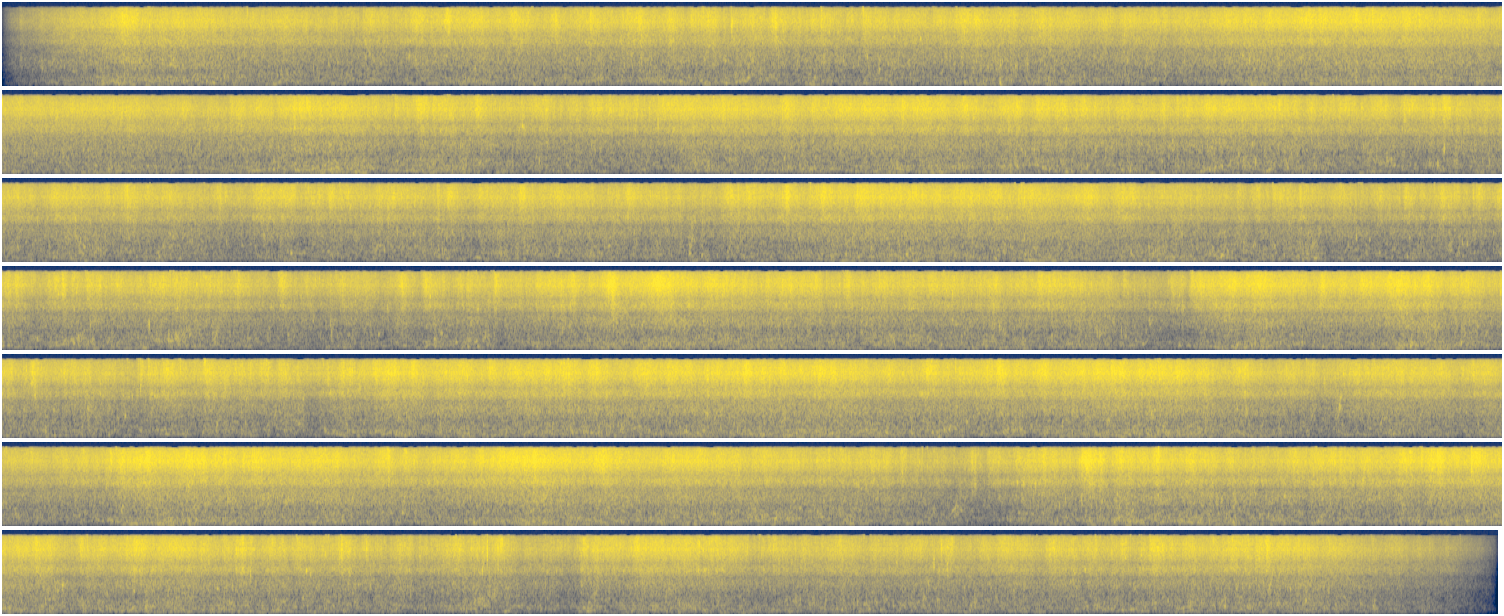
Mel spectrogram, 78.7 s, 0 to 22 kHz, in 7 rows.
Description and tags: Sailing boat, bow wave (close perspective)
Bow wave of a ~8m sailing boat in calm water, close micing. No sounds from the sail (could just as well be a motor boat depending on what you layer the sound with ;) )
There is also recording with a more distant perspective of the bow wave.
boat, bow-wave, close, sailing, sailing-boat, sea, water, waves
